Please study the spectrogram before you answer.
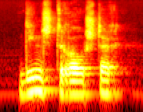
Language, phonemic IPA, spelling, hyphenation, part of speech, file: Dutch, /ˈdinstˌroːs.tər/, dienstrooster, dienst‧roos‧ter, noun, Nl-dienstrooster.ogg
- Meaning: duty roster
